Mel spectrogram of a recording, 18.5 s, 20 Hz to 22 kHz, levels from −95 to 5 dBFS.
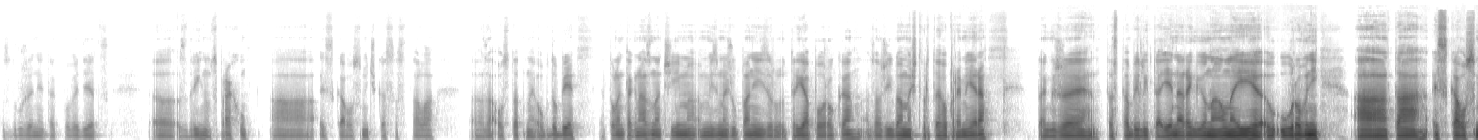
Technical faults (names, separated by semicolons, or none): automatic gain rising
